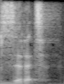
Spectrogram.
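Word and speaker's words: Xidit: It's called Lords of Zidit. Zidit is spelled with an X. X-I-D-I-T.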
